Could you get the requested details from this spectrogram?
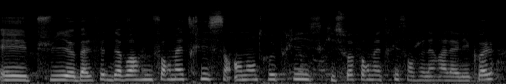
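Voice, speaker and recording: Noticeable background noise beneath a fairly level intonation. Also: woman, fairly high pitch for a woman, fairly quick pace. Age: 30s. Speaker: apprentice optician, former nurse. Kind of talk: interview.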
